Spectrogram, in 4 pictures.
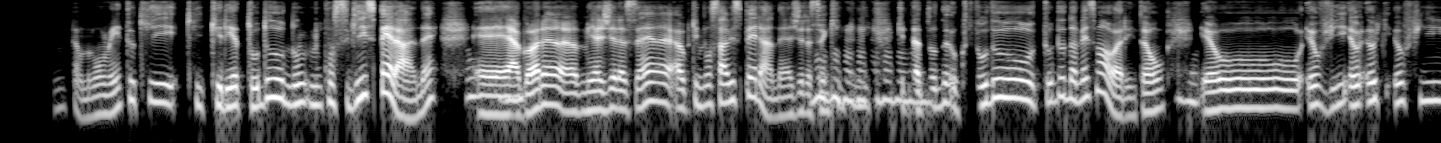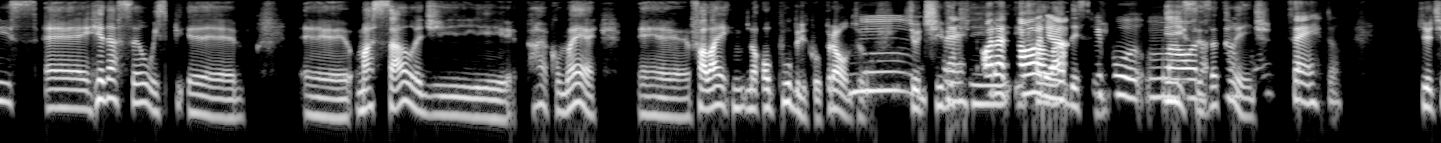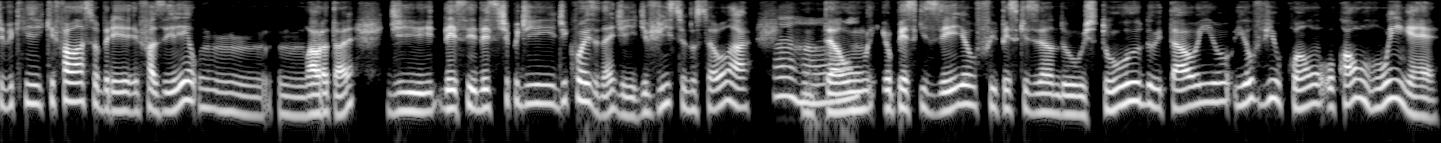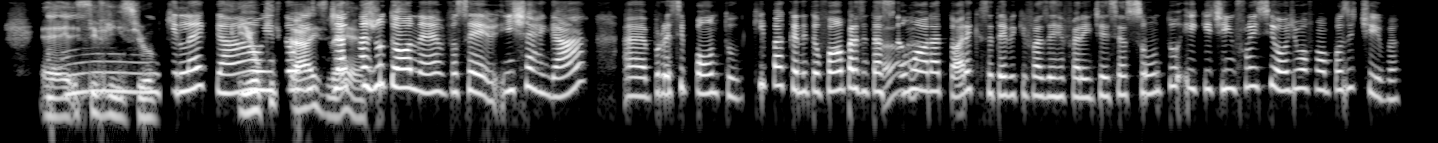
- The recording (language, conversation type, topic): Portuguese, podcast, Como você define limites saudáveis para o uso do celular no dia a dia?
- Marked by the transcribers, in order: laugh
